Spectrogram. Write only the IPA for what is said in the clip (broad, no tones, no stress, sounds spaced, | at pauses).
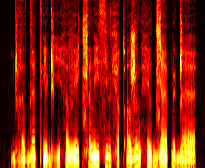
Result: ɖʱ ɐ l d æ tʼ i ɖʱ i h ɐ v e t͡ɕʰ ə l i sʲ ɐ l fʲ ə qʼ ɐ ʐ ə l h e l d͡ʑ æ p e ɖ æ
